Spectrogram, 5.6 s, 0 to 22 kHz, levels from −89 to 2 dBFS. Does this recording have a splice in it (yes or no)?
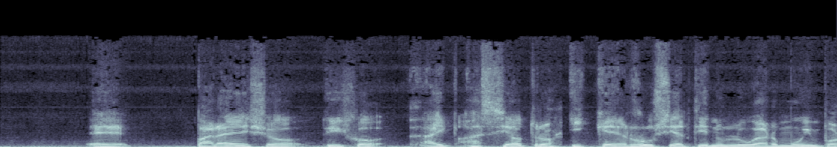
yes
